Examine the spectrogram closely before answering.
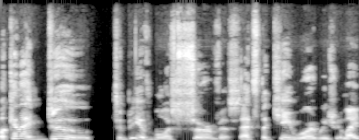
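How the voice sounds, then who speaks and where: A man with an American accent talks at a moderate pace, his pitch high and his intonation lively. The sound is dry and close, with no echo. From US Northeast (Boston, Massachusetts). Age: 70s. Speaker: serial entrepreneur. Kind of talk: podcast interview. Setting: podcast recording. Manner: high energy.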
